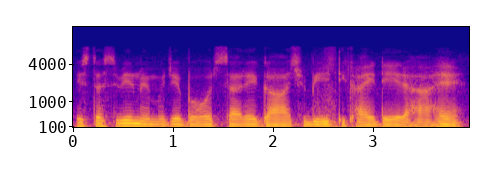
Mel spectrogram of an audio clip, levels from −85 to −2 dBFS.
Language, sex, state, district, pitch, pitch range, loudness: Hindi, male, Arunachal Pradesh, Lower Dibang Valley, 90 Hz, 90-95 Hz, -17 LUFS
